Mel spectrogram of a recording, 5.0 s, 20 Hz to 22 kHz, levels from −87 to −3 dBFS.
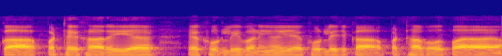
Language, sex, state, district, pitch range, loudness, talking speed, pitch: Punjabi, male, Punjab, Kapurthala, 100-105 Hz, -18 LUFS, 205 wpm, 105 Hz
